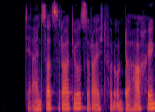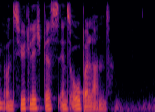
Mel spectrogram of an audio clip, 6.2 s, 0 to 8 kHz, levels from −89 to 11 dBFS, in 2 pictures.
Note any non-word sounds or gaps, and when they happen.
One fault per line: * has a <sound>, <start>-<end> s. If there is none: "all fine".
all fine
